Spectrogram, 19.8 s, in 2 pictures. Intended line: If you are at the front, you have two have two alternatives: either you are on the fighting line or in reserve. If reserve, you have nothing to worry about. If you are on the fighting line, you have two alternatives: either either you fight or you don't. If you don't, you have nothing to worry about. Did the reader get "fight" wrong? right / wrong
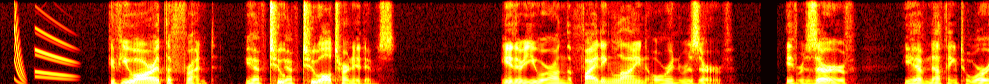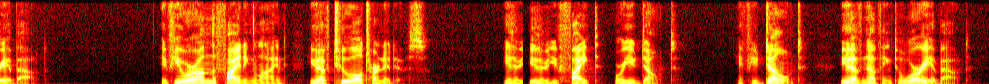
right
